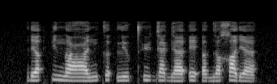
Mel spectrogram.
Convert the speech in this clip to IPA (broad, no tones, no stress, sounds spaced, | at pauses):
ɾʲ a ʔ pʲ ɐ n ɐ ʕ e n k ə ʔ lʲ u t̪ʰ y ɡ æ ɡ æ ʔ e ʔ ɐ ɡ ə χ a ɾʲ æ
